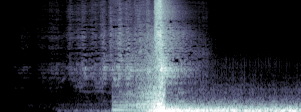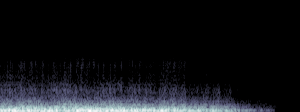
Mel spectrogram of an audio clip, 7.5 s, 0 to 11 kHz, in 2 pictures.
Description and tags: Trailer hit 2
Industrial Sounds M/S Recording --> The recorded audio is processed in logic by using different FX like (reverse/reverb/delay/all kinds of phasing stuff)
Enjoy!
woosh, design, fx, boom, film, effect, cinema, garage, sound, effects, hits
